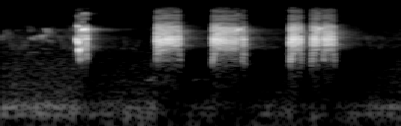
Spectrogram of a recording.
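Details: A hybrid black francolin, a Gangas lalpotia crossed with a Sindhi black francolin, gives a harsh, grating call: a short scratchy note, two longer rasping notes, then a quick doubled pair, all in about two seconds.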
